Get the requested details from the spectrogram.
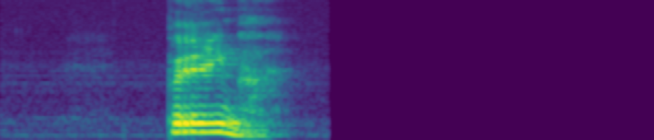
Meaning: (adjective) 1. excellent 2. OK, satisfactory, reasonably good; not exceptional; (adverb) good, fine
- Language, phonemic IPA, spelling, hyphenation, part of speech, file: Dutch, /ˈpri.maː/, prima, pri‧ma, adjective / adverb, Nl-prima.ogg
